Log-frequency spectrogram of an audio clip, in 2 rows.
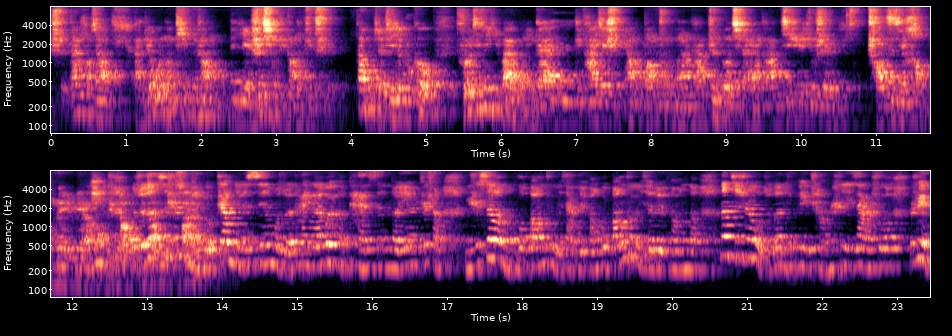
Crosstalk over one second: present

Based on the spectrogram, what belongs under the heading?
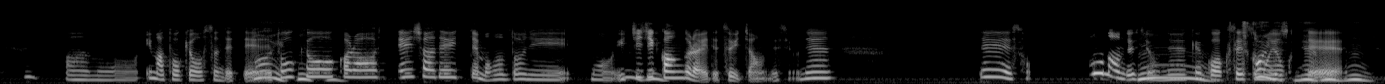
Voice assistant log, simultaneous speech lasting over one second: present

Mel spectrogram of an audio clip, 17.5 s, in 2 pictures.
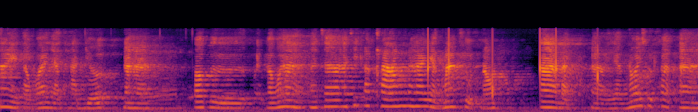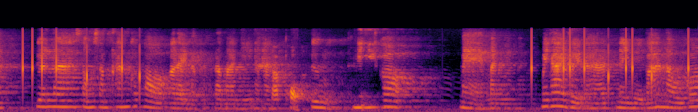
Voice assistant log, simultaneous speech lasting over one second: none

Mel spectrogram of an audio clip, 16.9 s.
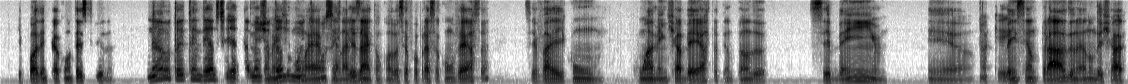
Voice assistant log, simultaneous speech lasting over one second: present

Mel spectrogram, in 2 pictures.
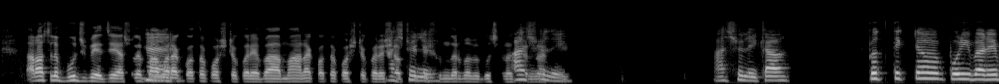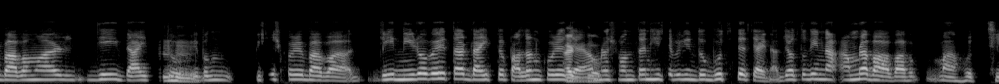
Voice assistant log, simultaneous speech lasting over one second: none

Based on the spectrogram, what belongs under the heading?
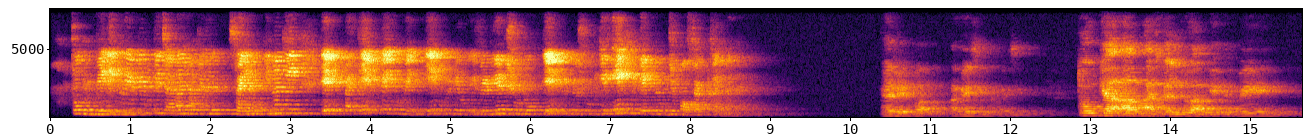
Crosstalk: none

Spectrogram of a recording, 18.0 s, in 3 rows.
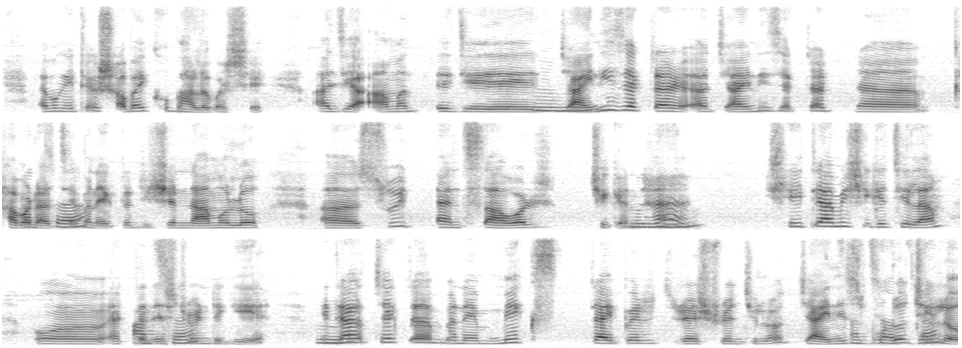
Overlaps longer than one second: none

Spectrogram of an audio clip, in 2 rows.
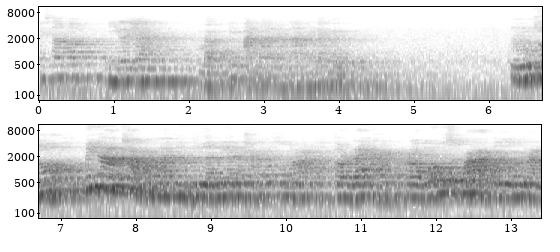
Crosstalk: none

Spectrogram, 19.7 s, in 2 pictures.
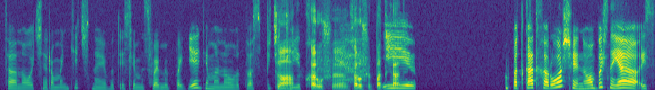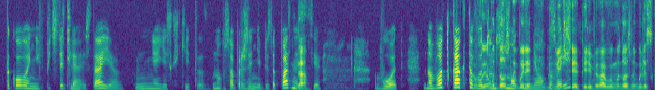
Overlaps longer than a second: present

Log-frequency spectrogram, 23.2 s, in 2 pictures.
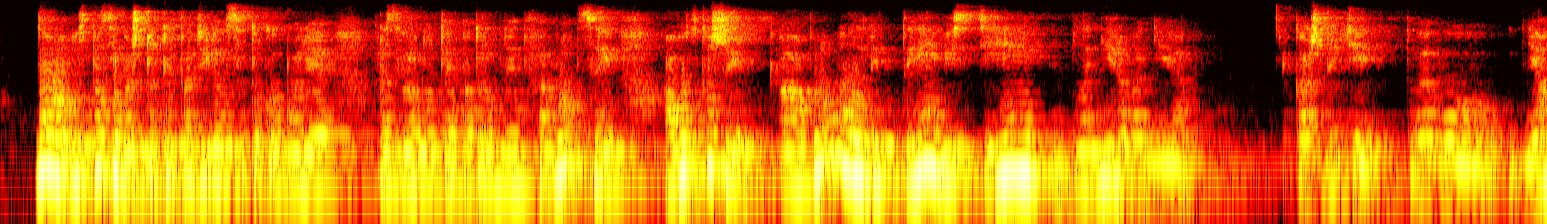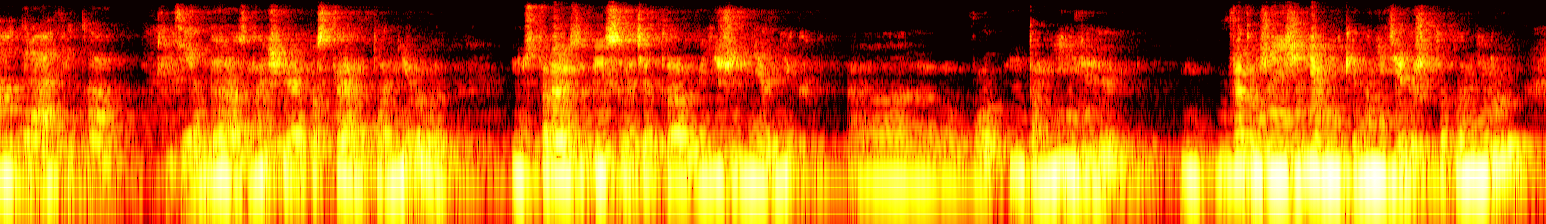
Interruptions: none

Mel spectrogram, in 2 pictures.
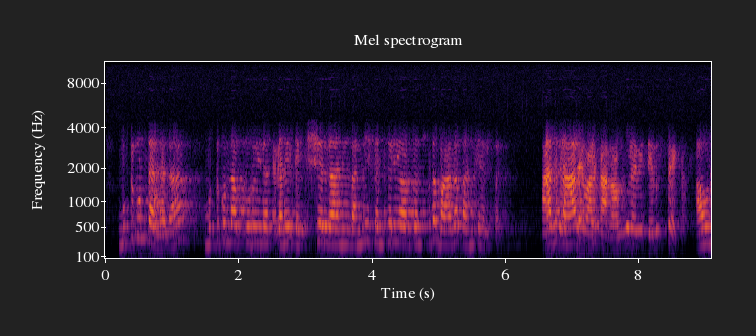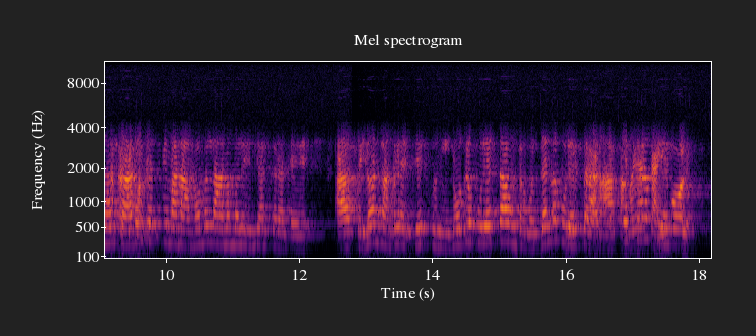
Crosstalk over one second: present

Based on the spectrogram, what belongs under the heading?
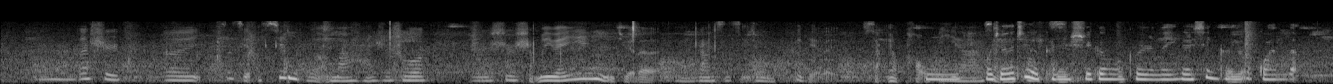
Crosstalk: present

